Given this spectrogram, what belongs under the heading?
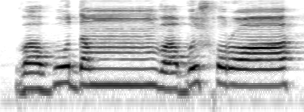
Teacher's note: دو زبر کی تنوین کے بعد واو مشدد آ رہی ہے، واو مشدد حرف یرملون میں سے ہے، تنوین میں غنہ بھی کیا جائے گا، ملا کر بھی پڑھا جائے گا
